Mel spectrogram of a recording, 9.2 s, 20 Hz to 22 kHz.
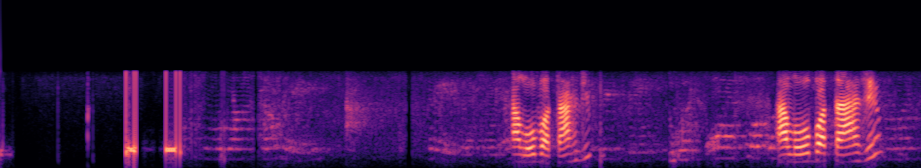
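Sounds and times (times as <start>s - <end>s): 
telephone beeps marking a call transfer: 1.3s - 1.8s
speech: 5.1s - 6.2s, 7.8s - 8.9s.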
